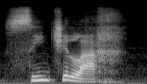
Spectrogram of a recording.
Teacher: a última sílaba é que eu vou falar com mais intensidade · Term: sílaba tônica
